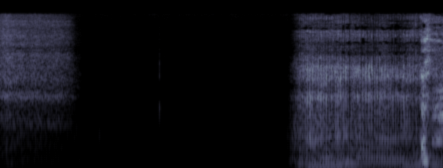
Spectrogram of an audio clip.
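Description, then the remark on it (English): A voice imitates loud snoring: a raspy snore cut off at the start, a second of silence, then a longer, rattling, throaty snore. “because me, when I snore, it's when I'm in deep sleep, an hour and a half later.”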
